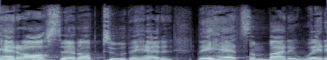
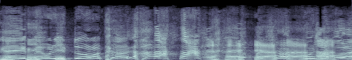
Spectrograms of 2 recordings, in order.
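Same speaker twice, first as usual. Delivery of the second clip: put-on drunk protest; 10 semitones higher than usual. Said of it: "And I was like".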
